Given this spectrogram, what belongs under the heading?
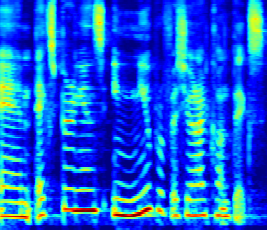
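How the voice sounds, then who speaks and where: This is a woman speaking with a Spanish accent. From Chile, Concepcion area. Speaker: student teacher. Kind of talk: prepared speech.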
